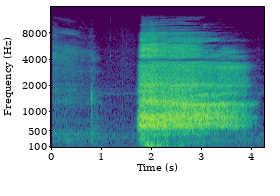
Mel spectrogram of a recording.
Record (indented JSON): {
  "exhalation_length": "4.3 s",
  "exhalation_amplitude": 9985,
  "exhalation_signal_mean_std_ratio": 0.61,
  "survey_phase": "beta (2021-08-13 to 2022-03-07)",
  "age": "45-64",
  "gender": "Male",
  "wearing_mask": "No",
  "symptom_none": true,
  "smoker_status": "Current smoker (11 or more cigarettes per day)",
  "respiratory_condition_asthma": false,
  "respiratory_condition_other": false,
  "recruitment_source": "REACT",
  "submission_delay": "2 days",
  "covid_test_result": "Negative",
  "covid_test_method": "RT-qPCR",
  "influenza_a_test_result": "Negative",
  "influenza_b_test_result": "Negative"
}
